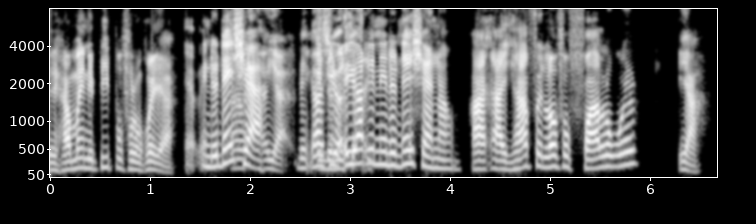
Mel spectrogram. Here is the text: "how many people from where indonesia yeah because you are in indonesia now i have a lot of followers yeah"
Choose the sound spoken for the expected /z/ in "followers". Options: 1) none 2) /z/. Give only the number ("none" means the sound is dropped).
1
